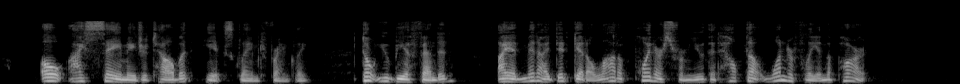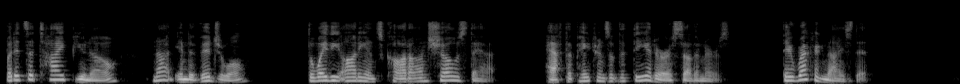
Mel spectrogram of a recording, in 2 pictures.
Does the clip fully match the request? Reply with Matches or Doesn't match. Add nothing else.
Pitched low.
Doesn't match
